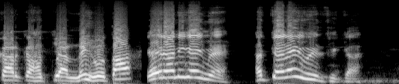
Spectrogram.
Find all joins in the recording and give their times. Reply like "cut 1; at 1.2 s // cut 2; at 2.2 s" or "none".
cut 1; at 1.4 s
